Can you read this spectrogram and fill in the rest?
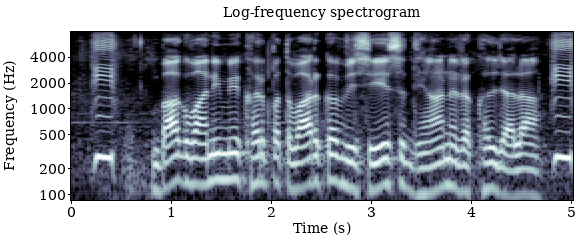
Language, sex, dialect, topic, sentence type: Bhojpuri, male, Western, agriculture, statement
